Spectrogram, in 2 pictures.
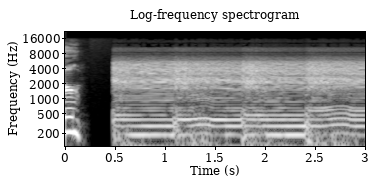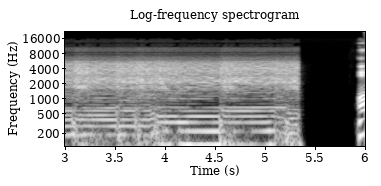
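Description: Electric guitar take, amp-simulated through AmpliTube, playing back a slow, heavy riff of long sustained notes whose pitch shifts a few times. The playback cuts off suddenly shortly before the end.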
